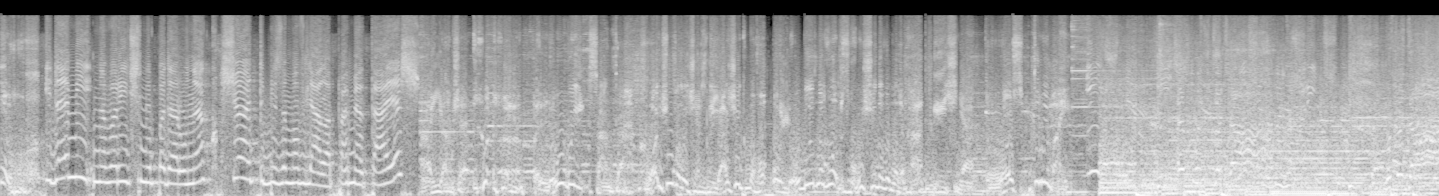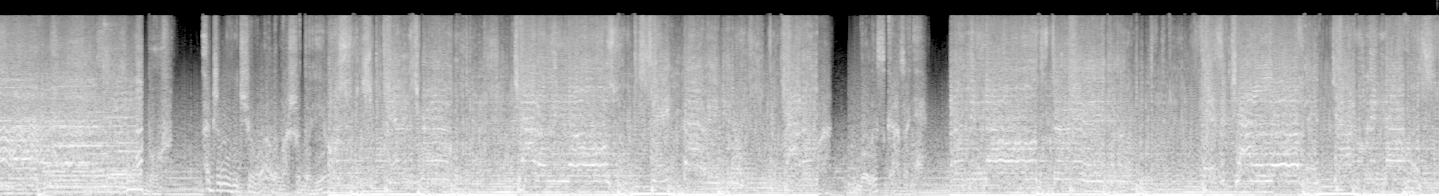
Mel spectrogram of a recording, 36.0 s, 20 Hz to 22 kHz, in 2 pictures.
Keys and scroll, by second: 0.0 ctrl+q, 3.4 c, 4.9 Up, 5.1 Up, 6.0 Up, 6.1 Return, 20.4 Page_Down, 28.6 Page_Down.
